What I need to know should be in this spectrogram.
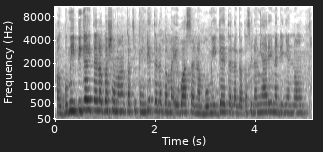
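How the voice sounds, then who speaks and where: Chatting casually, this Filipino family vlogger recounts a story and frequently speaks straight to her audience. She talks fast, with a high-leaning, mellow voice and fairly even intonation.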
